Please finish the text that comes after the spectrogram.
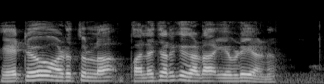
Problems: none marked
